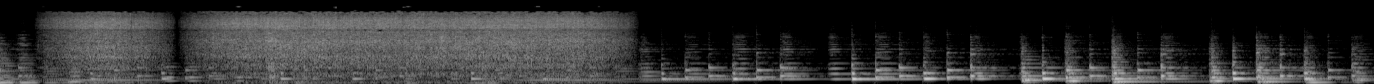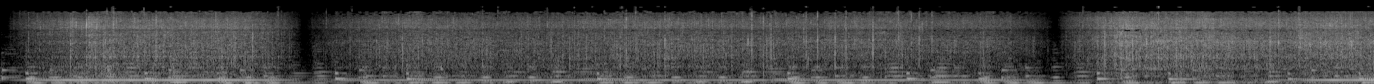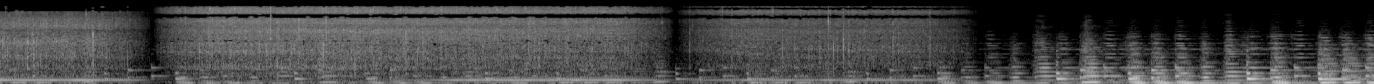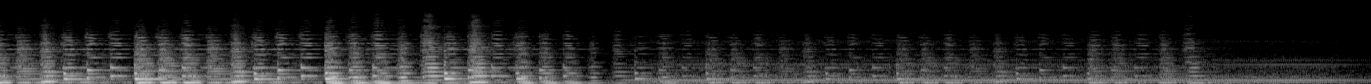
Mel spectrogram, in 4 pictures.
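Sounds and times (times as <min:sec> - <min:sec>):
food sizzling in a frying pan: 0:00.4 - 0:06.4, 0:13.9 - 0:37.3.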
